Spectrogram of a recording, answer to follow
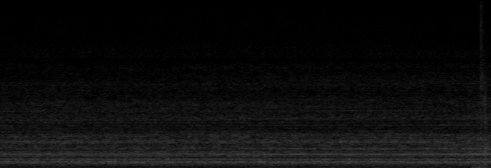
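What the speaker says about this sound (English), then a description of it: "I'm going to hit this with my heat tool just to dry it" A handheld heat tool blows hot air to dry freshly stamped pigment ink on paper, a steady, continuous whirring roar at close range that holds level from start to finish with no talking.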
